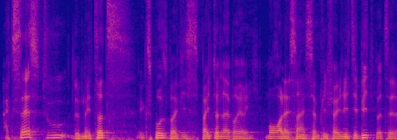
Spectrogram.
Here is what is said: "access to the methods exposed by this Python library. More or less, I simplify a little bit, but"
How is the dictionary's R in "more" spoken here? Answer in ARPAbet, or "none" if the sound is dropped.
W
